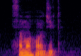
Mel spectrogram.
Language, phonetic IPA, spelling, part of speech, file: Polish, [ˌsãmɔˈxɔd͡ʑik], samochodzik, noun, LL-Q809 (pol)-samochodzik.wav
